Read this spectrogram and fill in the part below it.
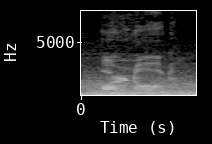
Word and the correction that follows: Arnaud: A R N A U D. – Okay, Arnaud, Arnaud.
